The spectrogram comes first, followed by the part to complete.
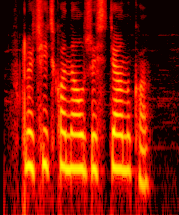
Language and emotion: Russian, neutral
